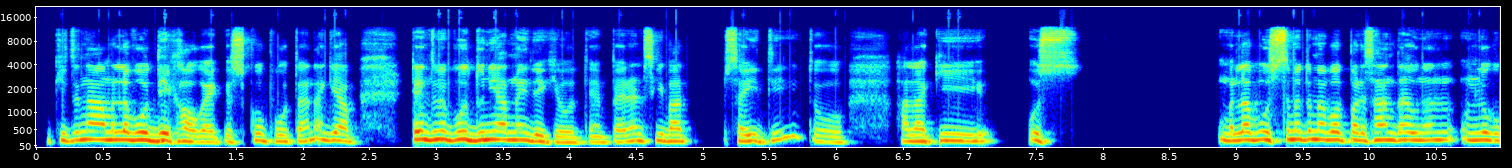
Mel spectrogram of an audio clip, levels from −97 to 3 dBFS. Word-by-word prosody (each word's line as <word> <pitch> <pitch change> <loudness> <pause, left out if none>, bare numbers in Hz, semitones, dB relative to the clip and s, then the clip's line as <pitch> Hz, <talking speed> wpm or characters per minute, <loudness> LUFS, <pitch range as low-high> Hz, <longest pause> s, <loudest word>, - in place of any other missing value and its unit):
कितना 220 +3 +1
मतलब 220 -1 +4
वो 215 0 +7
देखा 180 -2 +3
होगा 160 -2 -1
एक 155 +2 -8
स्कोप 175 +4 -4
होता 175 +1 -5
है 205 - -4
ना, 225 - -5
कि 210 - -1
आप 180 -5 -4 0.4
10th 225 -1 +5
में 230 -3 +5
पूरी 220 -2 +5
दुनिया 225 +2 +5
आप 220 - 0
नहीं 215 -2 +1
देखे 160 -4 -1
होते 145 +1 -6
हैं। 145 -1 -6
पैरेंट्स 175 +3 -4
की 195 - -2
बात 180 0 -2 0.3
सही 180 -1 -1
थी, 285 +9 -7
तो 155 -5 -9 0.5
हालाँकि 180 +1 -2 0.3
उस 185 -4 +1 1.3
मतलब 205 +2 +1
उस 195 -3 +4
समय 230 -1 +3
तो 230 - +1
मैं 225 -1 +2
बहुत 220 -2 +1
परेशान 210 0 0
था, 215 - 0
उन्होंने 210 +1 -1
उन 205 - 0
लोगों 205 -3 0
195 Hz, 220 wpm, -22 LUFS, 175-215 Hz, 1.3 s, वो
